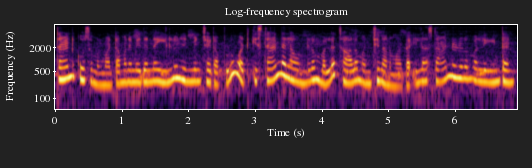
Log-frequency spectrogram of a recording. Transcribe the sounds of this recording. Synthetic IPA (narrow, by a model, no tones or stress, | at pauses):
ʈaːɳɖkɔːsɐmɐnɐmaːʈɐmɐnɐmiːd̪ɐnːaːilːuniɾmiɲt͡ʃeːʈɐpːuɽuʋaːʈi̥kisʈaːɳɖɛlaːuɳɖɐɽɐmʋɐlːɐt͡ʃaːlaːmɐɲt͡ʃinɐnɐmaːʈɐʔḭlaːsʈaːɳɖuɳɖɐɽɐmʋɐɭlːɐeːɳʈɐɳʈe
